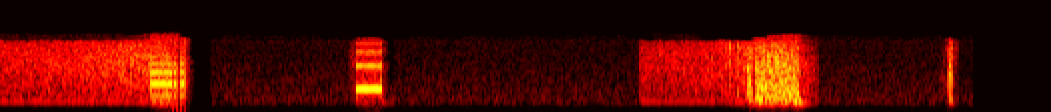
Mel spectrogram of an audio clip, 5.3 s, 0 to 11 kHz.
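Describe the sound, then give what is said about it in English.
Over a hiss of radio static, a few short bursts of touch-tone DTMF beeps sound, sharp and clipped, with brief gaps between them and no one speaking; the tones disconnect an amateur radio reflector as the net shuts down. “This is Victor Echo 6, Mike Sierra Hotel, disconnecting the reflector.”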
